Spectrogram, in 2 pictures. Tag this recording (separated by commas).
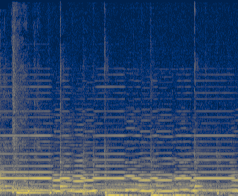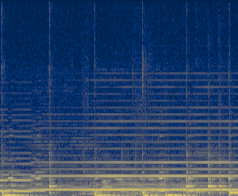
Drum, Tabla, Percussion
